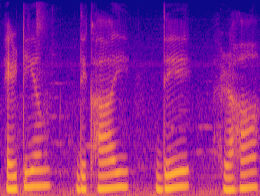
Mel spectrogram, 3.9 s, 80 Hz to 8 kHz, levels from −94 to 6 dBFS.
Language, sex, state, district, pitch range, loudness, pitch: Hindi, female, Madhya Pradesh, Bhopal, 190-225 Hz, -16 LUFS, 205 Hz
